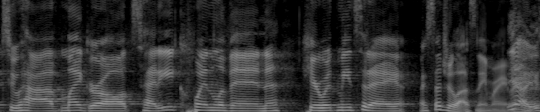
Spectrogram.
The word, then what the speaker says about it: Quinlivan: __ ] excited to have my girl Teddy Quinn Levin here with me today I said your last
